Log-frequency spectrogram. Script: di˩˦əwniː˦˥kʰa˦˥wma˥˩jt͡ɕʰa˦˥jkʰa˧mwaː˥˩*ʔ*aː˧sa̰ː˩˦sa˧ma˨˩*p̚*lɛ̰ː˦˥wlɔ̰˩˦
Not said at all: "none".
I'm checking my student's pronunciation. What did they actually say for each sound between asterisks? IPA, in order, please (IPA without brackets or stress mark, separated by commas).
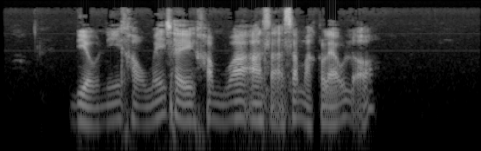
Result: ʔ, k̚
